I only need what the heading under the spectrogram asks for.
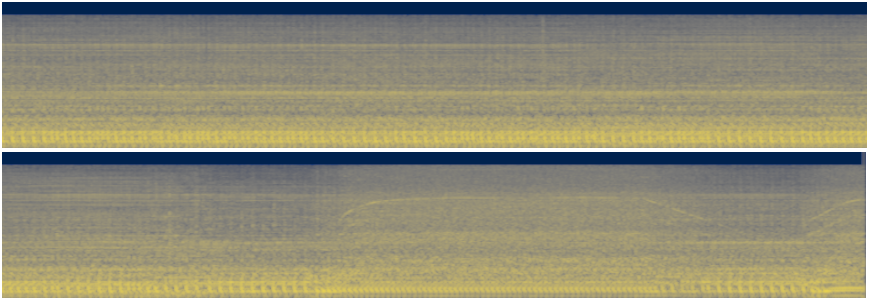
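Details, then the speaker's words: Small generator, single-cylinder, after carburetor clean and new spark plug, started on choke: steady even fast beat, no misfire or surging; running normally. "Yeah, baby. Yeah, baby. Happy as pig in poop."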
